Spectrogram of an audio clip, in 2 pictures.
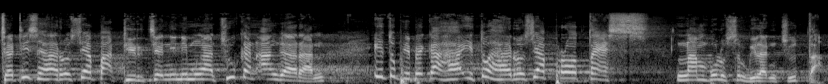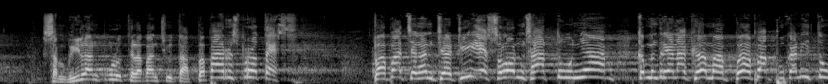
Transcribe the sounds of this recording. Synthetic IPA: d͡ʒ̥adisəɦaɾʊsɲapaʔd̥i̤rd͡ʒ̥ɛniniməŋḁd͡ʒ̥ukanaŋɡaɾa̰n | it̪ubepekaɦait̪uɦaɾʊsɲapɾot̪ɛs | nampulʊhsəmbiland͡ʒ̥ut̪a̰ | səmbilanpulʊhd̪̥əlapan̥d͡ʒ̥ut̪ab̥apaʔɦaɾʊspɾot̪ɛs | b̥apaʔd͡ʒ̥a̤ŋand͡ʒa̤dieslɔnsat̪uɲakəmənt̪ɾianaɡ̥amab̥apaʔb̥ukanit̪u

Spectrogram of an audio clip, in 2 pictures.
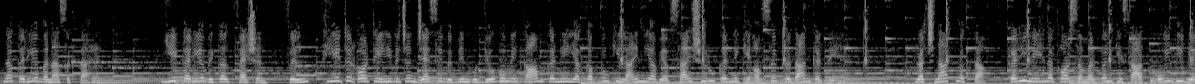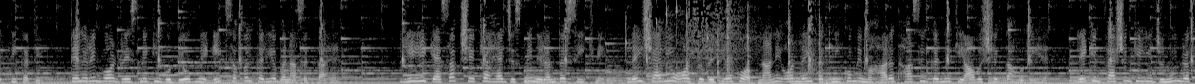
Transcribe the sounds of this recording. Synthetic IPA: nakɐɾijəbɐnaːsɐk̚t̪aɦɛː | jeːkɐɾijəʋɪkəlpfɛːʃən | fɪlmt̪ʰieːʈəɾɔːɾʈeːliʋɪd͡ʒənd͡ʒɛːseʋɪbʱɪnʊd̪joːɡõmẽkaːmkɐɾnejakɐpɾõkilaːɪnjaʋjɐʋsaːiʃʊɾukɐɾnekeʔɐʋsəɾpɾɐd̪aːnkɐɾt̪eɦɛ̃ː | ɾɐt͡ʃnaːt̪mək̚t̪a | kɐɾimeɦnət̪ɔːɾsɐməɾpənkesaːt̪ʰkoːibʱiʋjɐk̚t̪ikʰɐt̪e | ʈeːləɾɪ̃ɳbɔːɾɖɾeːsnekiʋʊɖ̪ʱjoːɡmẽʔeːksɐfəlkɐɾijəbɐnaːsɐk̚t̪aɦɛː | jeeːkɛːsakʃeːt̪ɾaɦɛd͡ʒɪsnẽnɪɾə̃nt̪əɾsiːkʰnenɐiʃɛːlijõɔːɾsʊbɪt̪ijõkoɐpnaːneɔːɾnɐit̪ɐkniːkõmẽmɐɦaːɾət̪ɦaːsɪlkɐɾnekiaːʋəʃjək̚t̪aɦoːt̪iɦɛ̃ː | leːkɪnfɛːʃənkelied͡ʒʊnuːnɾɐkʰ

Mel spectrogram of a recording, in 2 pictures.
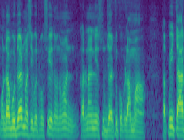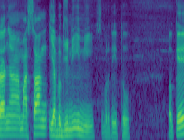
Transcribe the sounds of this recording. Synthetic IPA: mɔndambudanmas̬ɪhbərfuŋsit̪əmant̪əmankaɾənainisudaht͡ʃukʊp̚lama | t̪apit͡ʃaɾaɲamasaŋjabəɡiniːnisəpərt̪iːt̪u | oke

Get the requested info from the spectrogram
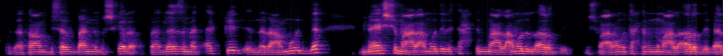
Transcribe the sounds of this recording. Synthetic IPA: wed̪æt̪ˤɑbʕɑmbesæbæbʕand̪imoʃkelæ̰fæælæːzemʔæt̪ʔækːed̪ʔenːelʕomuːd̪̚ːæ | mæːʃimaʕelʕamuːd̪elːit̪aħt̪maʕelʕamuːd̪elʔɑɾˤd̪ˤimeʃmaʕlʕmuːd̪̚t̪aħt̪menːomaʕelʔɑɾˤd̪ˤjebʔæ

